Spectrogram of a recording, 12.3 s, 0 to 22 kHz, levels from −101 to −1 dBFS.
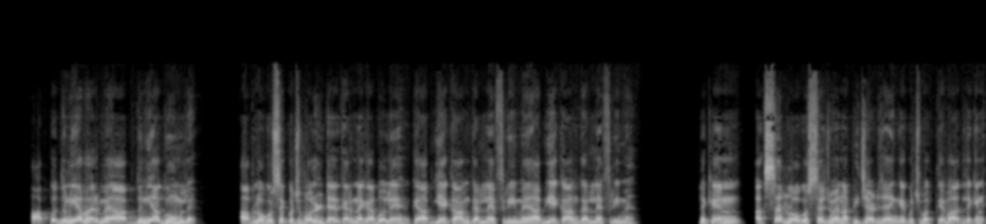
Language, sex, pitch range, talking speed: Urdu, male, 135-175 Hz, 240 wpm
